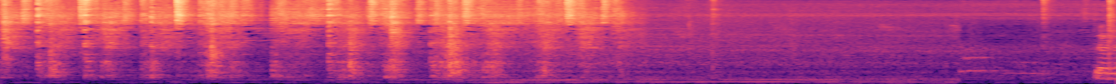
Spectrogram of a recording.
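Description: Wheat grains are dry-roasted in a pan and stirred with a utensil, giving rhythmic scraping and rattling for about five seconds before the sound drops to a quiet, soft background.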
